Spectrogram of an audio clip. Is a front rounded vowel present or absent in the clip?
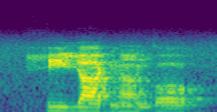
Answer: absent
